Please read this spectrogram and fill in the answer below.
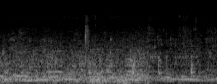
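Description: Faint murmur of background voices over a steady rushing noise.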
